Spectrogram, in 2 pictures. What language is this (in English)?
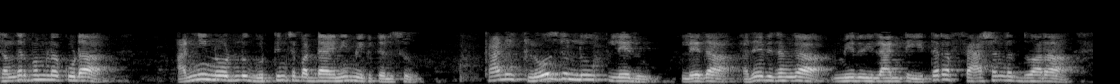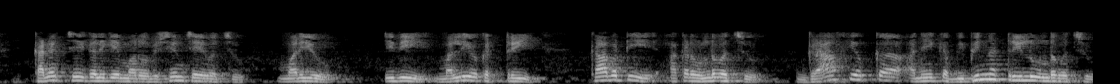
Telugu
